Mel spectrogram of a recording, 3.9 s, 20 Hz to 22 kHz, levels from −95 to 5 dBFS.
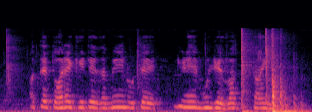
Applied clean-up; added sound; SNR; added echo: none; Door; 1 dB; none.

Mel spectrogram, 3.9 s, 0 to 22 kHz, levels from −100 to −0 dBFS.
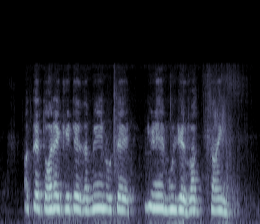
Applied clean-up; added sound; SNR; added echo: neural separator model SepFormer DNS4.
